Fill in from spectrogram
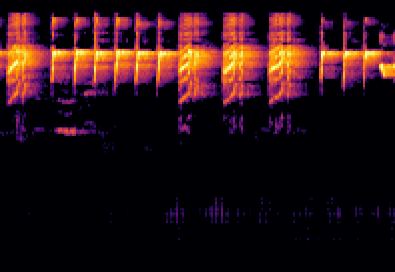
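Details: Training master of a cucak kinoy bulbul for caged birds: quick sequence of harsh scratchy bursts and short high whistles at about two per second, over a steady low hum.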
